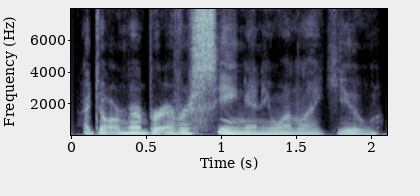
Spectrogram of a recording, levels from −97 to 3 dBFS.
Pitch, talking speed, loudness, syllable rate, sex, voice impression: 130 Hz, 225 wpm, -19 LUFS, 6.8 syllables/s, male, very masculine, very adult-like, slightly old, very thick, slightly tensed, powerful, slightly bright, hard, slightly muffled, fluent, cool, intellectual, slightly refreshing, very sincere, calm, very mature, very friendly, very reassuring, unique, wild, sweet, very kind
